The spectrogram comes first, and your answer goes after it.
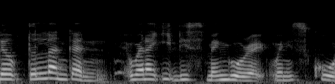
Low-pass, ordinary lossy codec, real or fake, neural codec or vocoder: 7.2 kHz; AAC, 48 kbps; fake; vocoder, 44.1 kHz, 80 mel bands, Vocos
